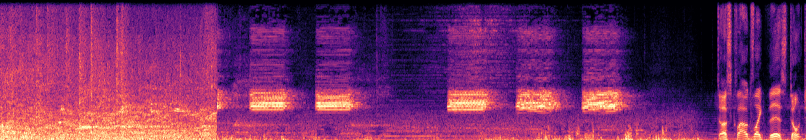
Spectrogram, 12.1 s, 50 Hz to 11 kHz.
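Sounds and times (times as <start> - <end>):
electronic alarm beeps: 3.3 - 5.5, 6.6 - 9.5.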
